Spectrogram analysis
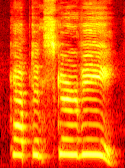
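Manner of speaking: high, very loud, stretched cry; alarmed call. Acted. Shipmate calling to drowning captain, long high shout. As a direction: scream the name across the water.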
